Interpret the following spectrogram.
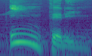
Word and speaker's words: ínterim: E o último caso, por exemplo, ínterim. Veja como se pronuncia essa palavra. Ínterim. E ela já veio até acentuada, você percebeu? É uma proparoxítona, porque a sílaba tônica é a antepenúltima da palavra.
